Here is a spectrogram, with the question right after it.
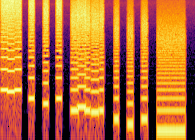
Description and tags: short bach melody
This is a small extract of a bach piece, cant remember what its called. It was created on a novation supernova II which is a analogue sound modelling digital synth. The patch is very simple, a distorted saw wave with a slightly delayed attack mixed with white noise.
mono, synth, Bach, sawtooth, short, wendy-carlos, supernova-II, monophonic, noise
